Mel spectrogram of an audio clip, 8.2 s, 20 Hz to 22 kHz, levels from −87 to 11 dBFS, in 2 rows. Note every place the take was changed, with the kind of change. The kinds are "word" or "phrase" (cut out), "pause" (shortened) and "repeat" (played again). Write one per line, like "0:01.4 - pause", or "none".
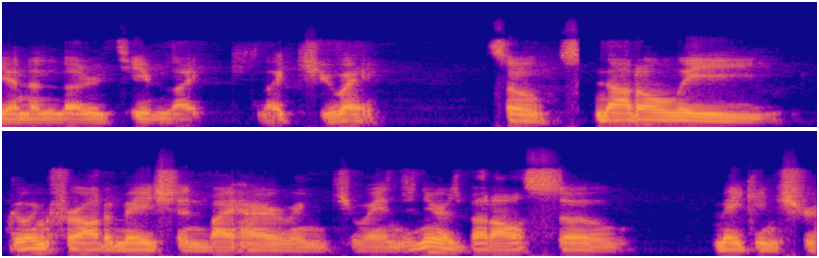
0:02.9 - word

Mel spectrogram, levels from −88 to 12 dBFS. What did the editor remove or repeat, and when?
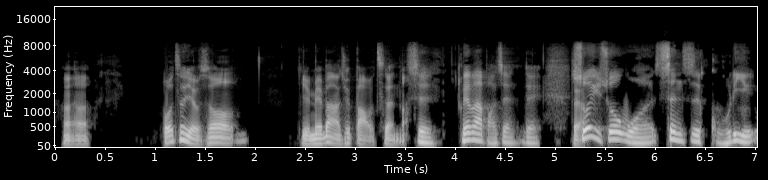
none

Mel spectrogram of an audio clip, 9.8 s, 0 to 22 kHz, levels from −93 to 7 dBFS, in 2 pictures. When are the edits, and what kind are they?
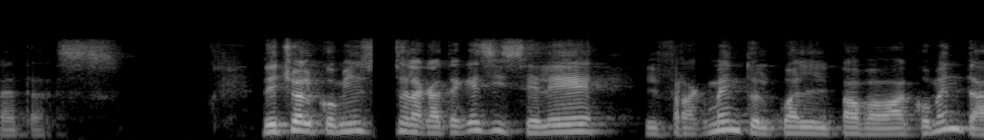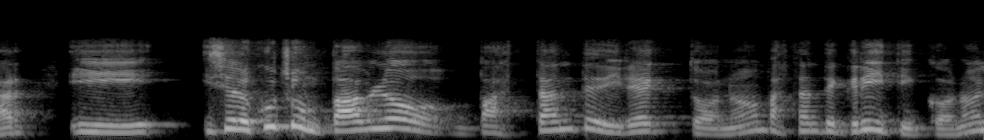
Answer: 0:05.2 - pause

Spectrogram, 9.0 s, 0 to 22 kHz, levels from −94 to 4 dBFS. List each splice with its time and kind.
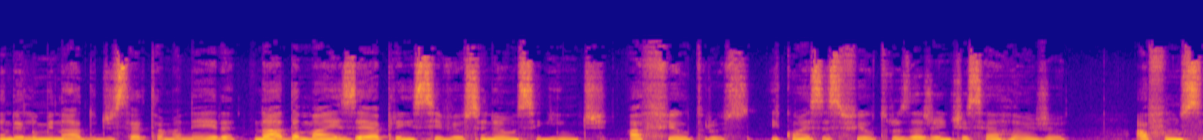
0:01.8 - pause
0:04.6 - pause
0:05.7 - pause

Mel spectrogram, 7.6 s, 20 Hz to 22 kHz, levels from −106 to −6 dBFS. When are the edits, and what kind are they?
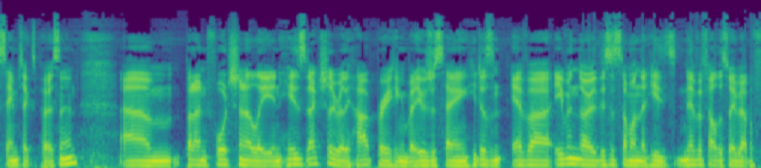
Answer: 0:03.1 - phrase

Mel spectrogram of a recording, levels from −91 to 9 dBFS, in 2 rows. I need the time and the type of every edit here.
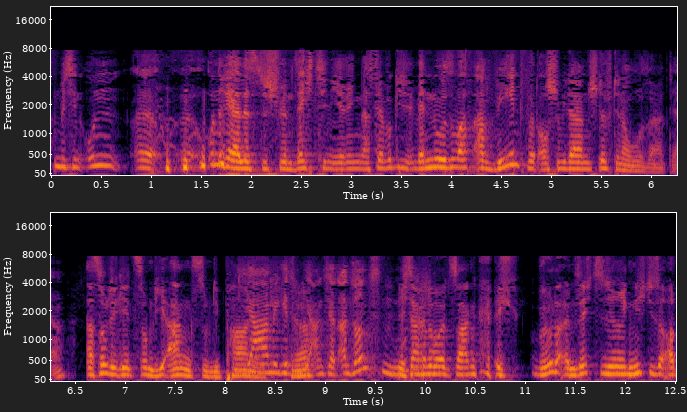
0:06.5 - pause

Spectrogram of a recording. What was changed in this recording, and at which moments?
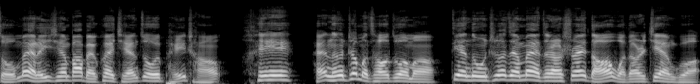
none

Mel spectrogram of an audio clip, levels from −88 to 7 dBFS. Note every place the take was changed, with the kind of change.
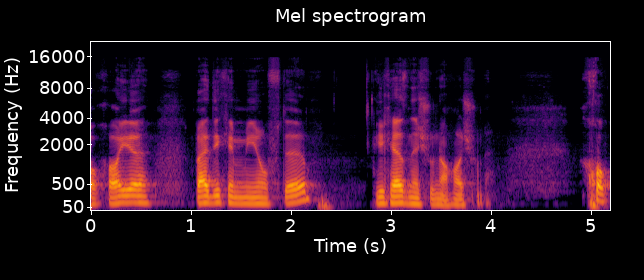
none

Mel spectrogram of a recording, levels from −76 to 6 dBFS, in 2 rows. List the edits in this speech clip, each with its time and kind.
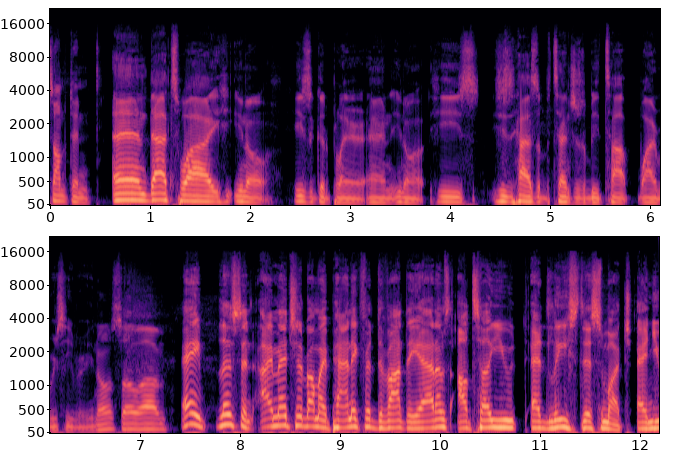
0:02.3 - pause
0:04.3 - pause
0:08.2 - word

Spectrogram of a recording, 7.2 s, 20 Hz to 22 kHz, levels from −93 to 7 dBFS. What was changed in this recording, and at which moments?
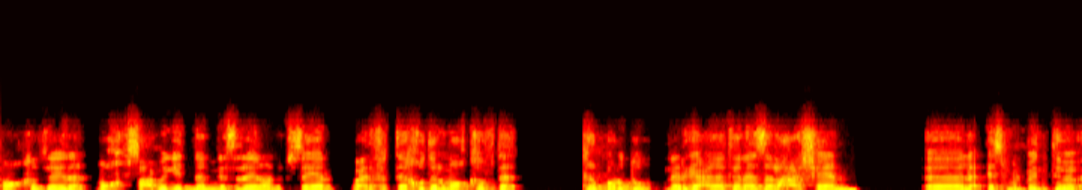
0:02.3 - pause
0:03.9 - phrase

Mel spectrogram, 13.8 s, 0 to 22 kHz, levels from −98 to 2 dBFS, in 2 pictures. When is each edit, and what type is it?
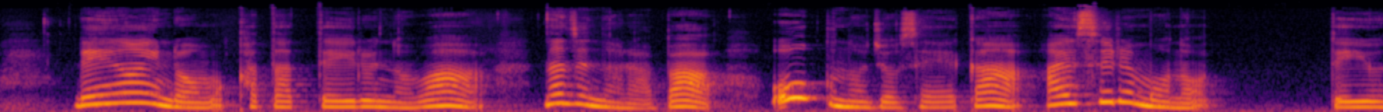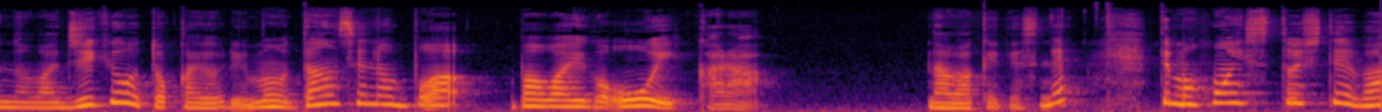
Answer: none

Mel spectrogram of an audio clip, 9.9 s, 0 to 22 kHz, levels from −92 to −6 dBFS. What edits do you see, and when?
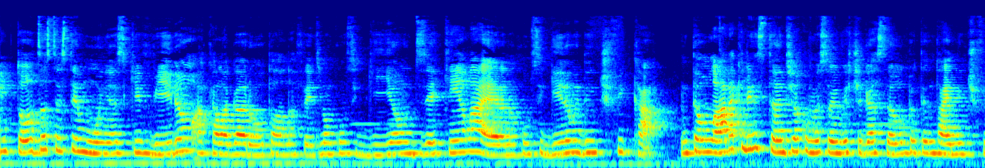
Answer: none

